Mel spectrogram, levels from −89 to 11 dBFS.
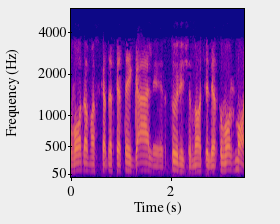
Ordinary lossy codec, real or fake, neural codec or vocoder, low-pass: MP3, 24 kbps; real; none; 5.4 kHz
